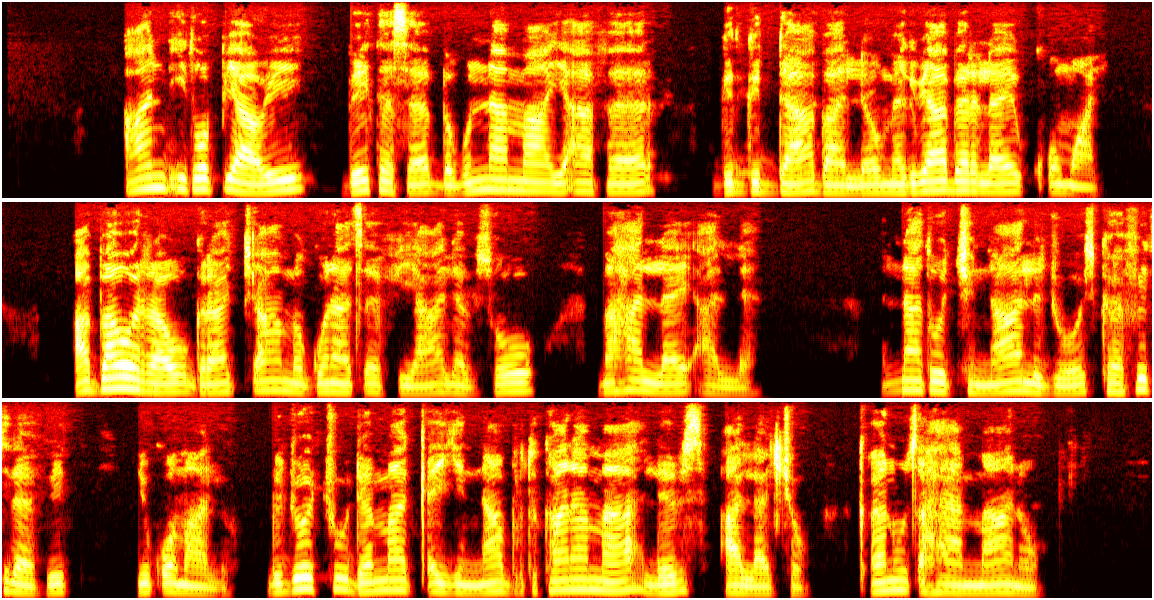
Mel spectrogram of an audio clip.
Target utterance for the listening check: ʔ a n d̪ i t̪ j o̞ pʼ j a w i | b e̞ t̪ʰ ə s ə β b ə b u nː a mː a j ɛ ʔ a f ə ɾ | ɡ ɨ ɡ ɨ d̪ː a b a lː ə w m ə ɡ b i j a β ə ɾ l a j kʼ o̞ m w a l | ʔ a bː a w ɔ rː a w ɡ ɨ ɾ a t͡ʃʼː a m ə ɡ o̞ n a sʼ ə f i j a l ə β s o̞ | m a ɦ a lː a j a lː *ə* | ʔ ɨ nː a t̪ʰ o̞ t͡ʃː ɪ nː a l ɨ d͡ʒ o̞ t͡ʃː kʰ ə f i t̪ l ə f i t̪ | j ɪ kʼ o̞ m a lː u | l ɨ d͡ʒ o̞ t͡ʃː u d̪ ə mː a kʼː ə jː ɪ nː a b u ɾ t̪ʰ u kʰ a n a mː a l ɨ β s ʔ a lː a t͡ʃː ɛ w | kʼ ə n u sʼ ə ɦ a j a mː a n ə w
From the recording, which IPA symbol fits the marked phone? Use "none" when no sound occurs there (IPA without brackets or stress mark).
ə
